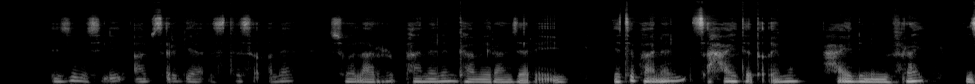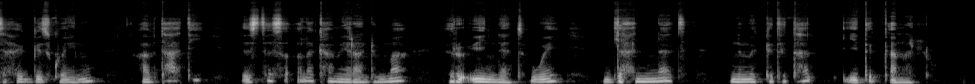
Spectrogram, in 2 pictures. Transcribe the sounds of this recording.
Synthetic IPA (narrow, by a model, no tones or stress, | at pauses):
ʔɨzimɨsliʔaβt͡sʼɨɾɡijaz̥ɨt̪ʰɐsɐ̰χʼlɐ | so̞la̰ɾpʰanɐlɨnkʰame̞ɾanzɐ̰ɾʔɨ̰jːu | ʔɨt̪ʰipʰa̰nɐlt͡sʼɨħajt̪ʰɐt̪ʼɐχʼḭmu | ħa̰jlinɨmɨfɾaj | zɨħɨɡɨzkʰo̞jnu | ʔaβt̪ʰaħt̪ʰi | zɨt̪ʰɐsɐ̰χʼlɐkʰame̞ɾad̪ɨmːa | ɾɨʔujɪnːɐt̪wɔj | d̪ɨħɨnːɐt̪ | nɨmɨkʰːɨt̪ʰɨt̪ʰal | jɪt̪ʼɨkʼːɐmɐlːu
